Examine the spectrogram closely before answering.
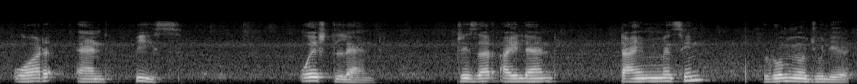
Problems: constant background noise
